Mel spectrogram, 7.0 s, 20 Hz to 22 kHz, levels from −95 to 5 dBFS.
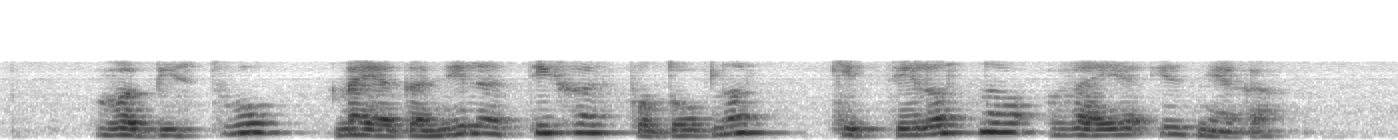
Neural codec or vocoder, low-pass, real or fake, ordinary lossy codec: none; 3.6 kHz; real; none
